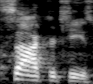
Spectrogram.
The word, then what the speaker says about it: Socrates: some of the great less well-known philosophies are so crates or his real name is actually pronounced socrates but if you guys ever watch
